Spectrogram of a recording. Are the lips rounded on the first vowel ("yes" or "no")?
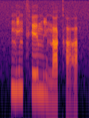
no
